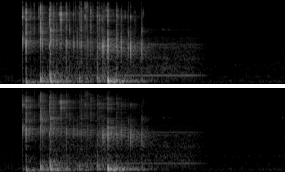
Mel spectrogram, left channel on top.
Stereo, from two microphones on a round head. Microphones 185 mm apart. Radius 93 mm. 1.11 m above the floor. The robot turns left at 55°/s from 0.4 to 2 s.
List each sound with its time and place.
0.2 s crushing: 20° left (ahead or behind), 0.5 m; by 1.5 s 25° left (ahead or behind), 0.5 m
